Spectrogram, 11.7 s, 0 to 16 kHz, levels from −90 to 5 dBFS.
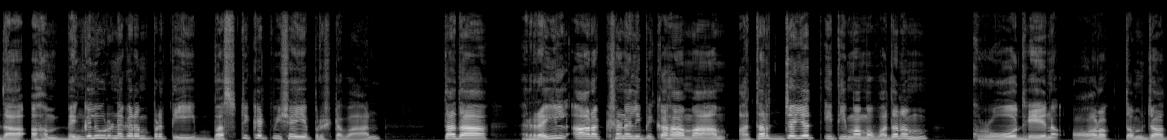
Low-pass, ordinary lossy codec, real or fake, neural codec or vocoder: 14.4 kHz; none; real; none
